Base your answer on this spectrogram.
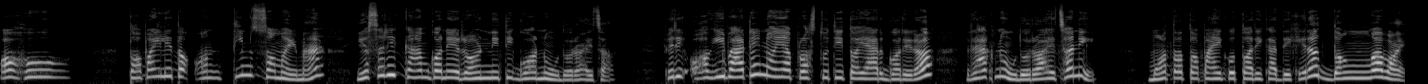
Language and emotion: Nepali, surprised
